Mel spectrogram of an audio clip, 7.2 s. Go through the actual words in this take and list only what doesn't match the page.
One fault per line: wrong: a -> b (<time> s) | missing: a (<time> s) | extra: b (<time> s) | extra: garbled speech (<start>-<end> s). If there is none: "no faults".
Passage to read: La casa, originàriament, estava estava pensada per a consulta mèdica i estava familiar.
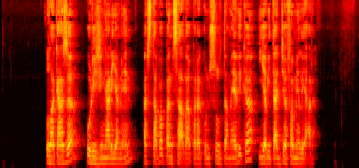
missing: estava (3.3 s)
wrong: estava -> habitatge (5.3 s)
